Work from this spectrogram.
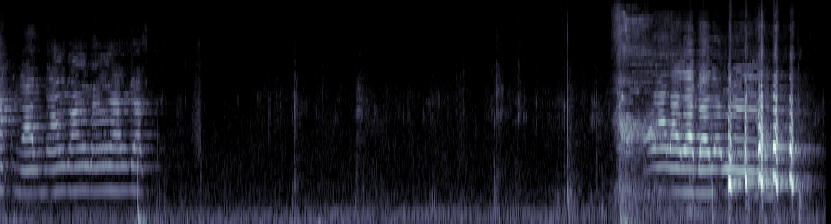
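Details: A pet cat indoors gives a steady, drawn-out meow lasting over a second. After a quiet gap comes a louder, wavering, strained yowl with a pulsing, throbbing end.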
